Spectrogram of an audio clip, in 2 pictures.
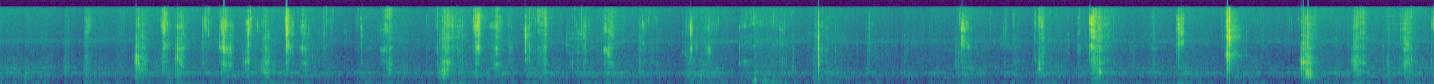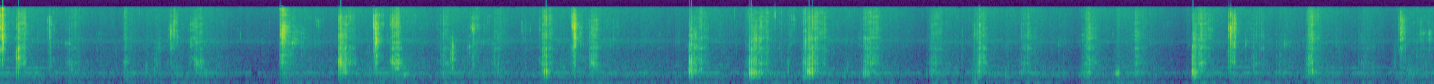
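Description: Close-miked chewing and biting of a hand-eaten meal of rice, sambal and petai beans: irregular crisp crunches and wet mouth clicks, several a second, some much louder than others.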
